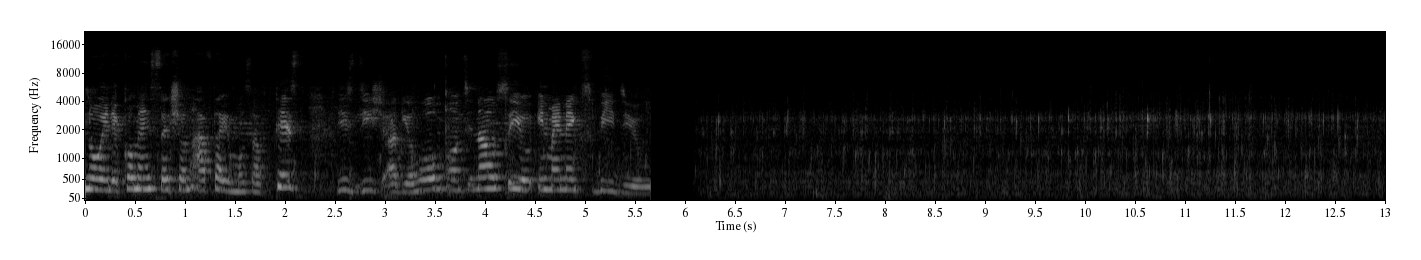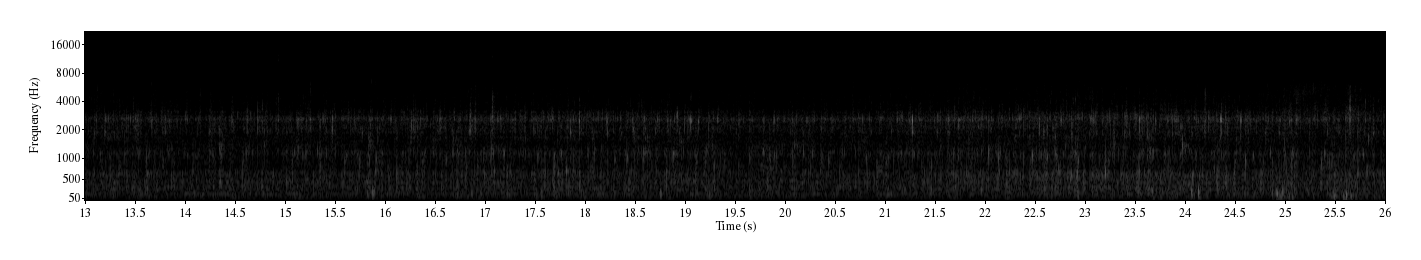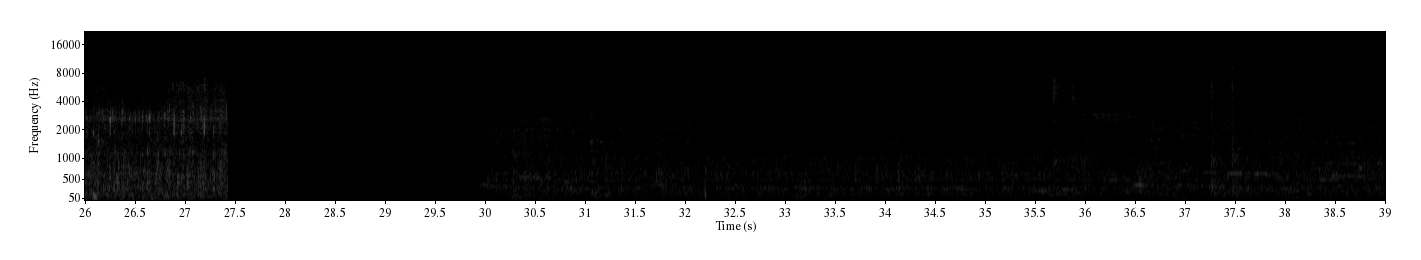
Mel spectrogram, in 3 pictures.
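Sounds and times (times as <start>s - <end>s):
soup bubbling in a pot: 6.0s - 27.4s, 29.8s - 39.0s.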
